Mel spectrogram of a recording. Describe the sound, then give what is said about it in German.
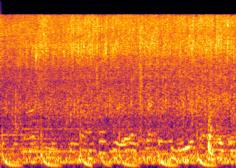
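Steady, dense sizzling of food frying in a hot pan, a continuous crackling hiss at moderate loudness with faint low rumbles underneath, no clear speech. “Hier lacht die Pfanne und brät an.”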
